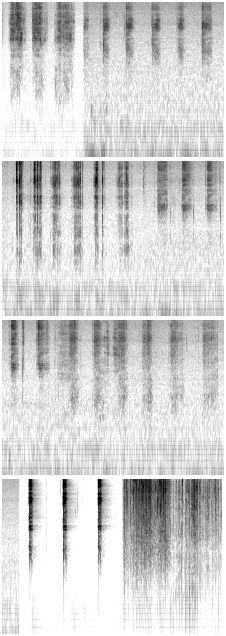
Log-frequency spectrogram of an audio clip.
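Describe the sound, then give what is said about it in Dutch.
Styrofoam (piepschuim), a reference sample from the kit of the Plastic Identification Tool, squeaks and creaks as it is rubbed, in a steady run of rapid, gritty bursts, followed by a few sharp isolated clicks and a final scratchy rush. No one speaks. “Er zit ook een voorbeeld van piepschuim in. Daarom heet het piepschuim.”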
